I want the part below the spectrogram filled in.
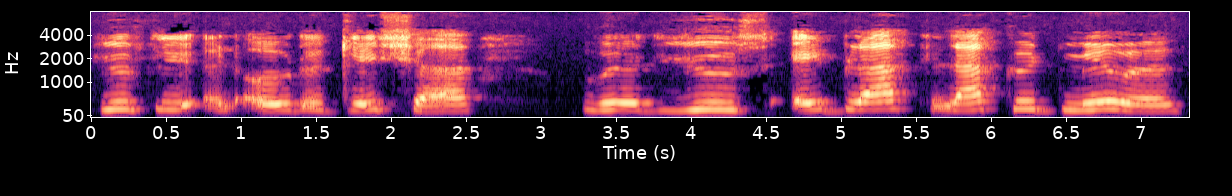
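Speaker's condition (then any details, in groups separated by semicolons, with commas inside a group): Cerebral palsy; childhood speech therapy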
